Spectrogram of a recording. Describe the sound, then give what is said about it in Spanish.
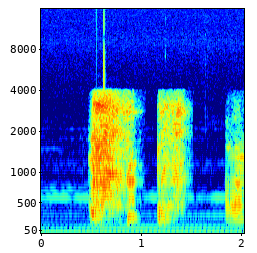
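A person coughs hard three times in quick succession, loud, with the first cough the longest, and short pauses between the bursts. No one speaks. “Espera, que me han entrado tos.”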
